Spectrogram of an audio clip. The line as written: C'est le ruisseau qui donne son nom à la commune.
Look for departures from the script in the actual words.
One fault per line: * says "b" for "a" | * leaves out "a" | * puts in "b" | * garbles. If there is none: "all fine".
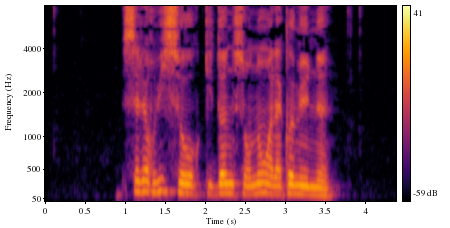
all fine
